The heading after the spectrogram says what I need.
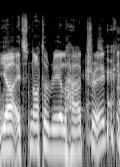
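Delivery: put-on German-accented English. Talking about German football commentators, mimicking them: put-on German accent. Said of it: "Your German accent".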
